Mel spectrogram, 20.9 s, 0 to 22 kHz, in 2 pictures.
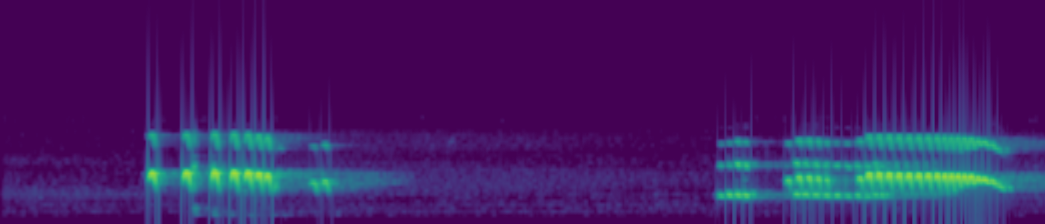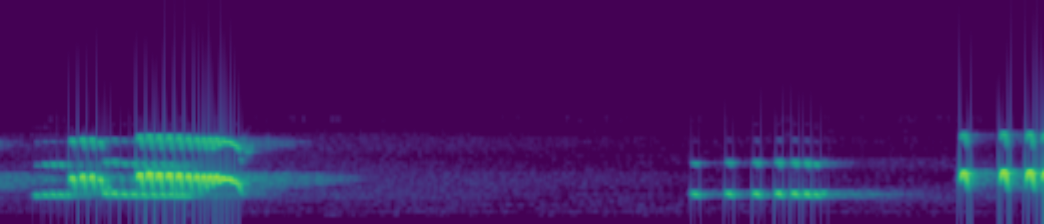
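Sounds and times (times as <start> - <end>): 
Western screech owl hoot trills in Arizona: 1.4 - 4.1, 7.1 - 14.0, 17.3 - 20.8.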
